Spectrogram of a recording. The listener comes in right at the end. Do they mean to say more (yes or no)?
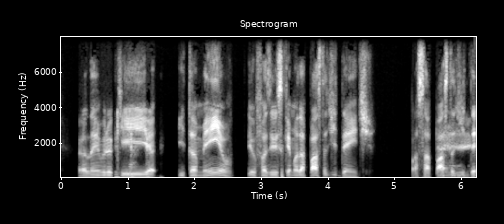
no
